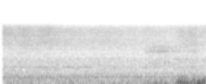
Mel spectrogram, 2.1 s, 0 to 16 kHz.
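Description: Wind buffeting the microphone outdoors at the foot of a 1.6-megawatt wind turbine, with a faint steady hum that fades out about halfway through. The low rumble swells near the end.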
